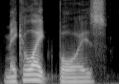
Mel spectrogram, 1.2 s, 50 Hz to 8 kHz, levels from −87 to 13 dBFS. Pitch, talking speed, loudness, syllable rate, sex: 120 Hz, 200 wpm, -17 LUFS, 4.0 syllables/s, male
